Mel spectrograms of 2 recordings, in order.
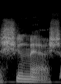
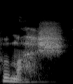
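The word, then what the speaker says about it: Chumash: against the what they they called the shash I don't think they call themselves that but it's actually pronounced humash it's is it's something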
